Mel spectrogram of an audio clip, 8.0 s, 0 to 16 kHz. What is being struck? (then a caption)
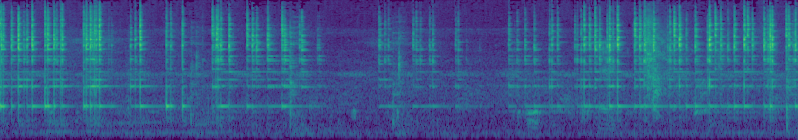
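Painted metal playground pipe. Fingertips and nails of two people tap and scratch a hollow, orange-painted metal playground pipe with chipped paint. Rapid, irregular taps ring out as bright metallic pings with a steady tone near 800 Hz and 1.7 kHz, mixed with scratchy high rasps. The taps briefly quiet in the middle before picking up again.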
